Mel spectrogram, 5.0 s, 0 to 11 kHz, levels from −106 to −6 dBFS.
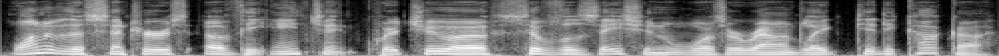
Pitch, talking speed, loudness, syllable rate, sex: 125 Hz, 155 wpm, -17 LUFS, 5.6 syllables/s, male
